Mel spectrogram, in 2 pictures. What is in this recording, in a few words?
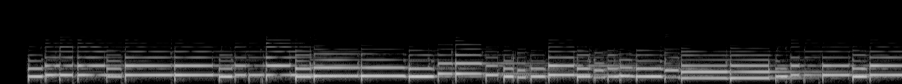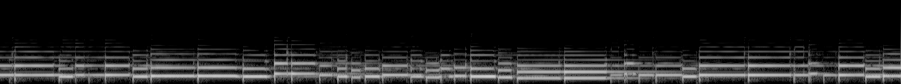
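D major, irish mandolin, tunes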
